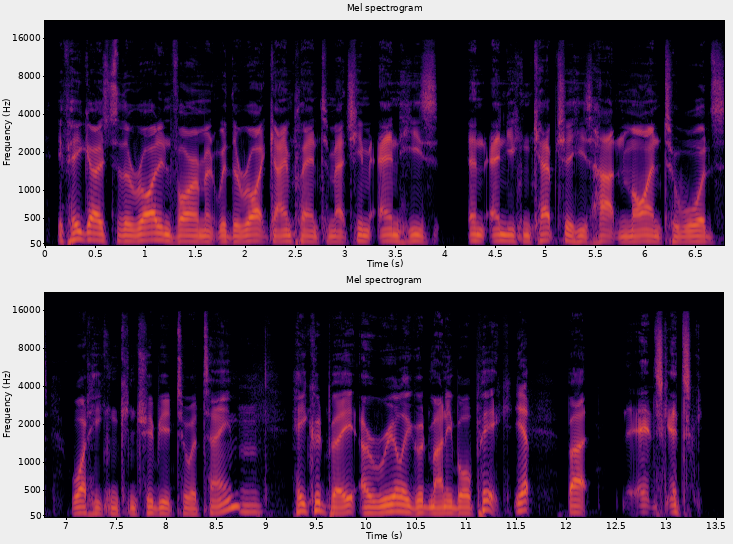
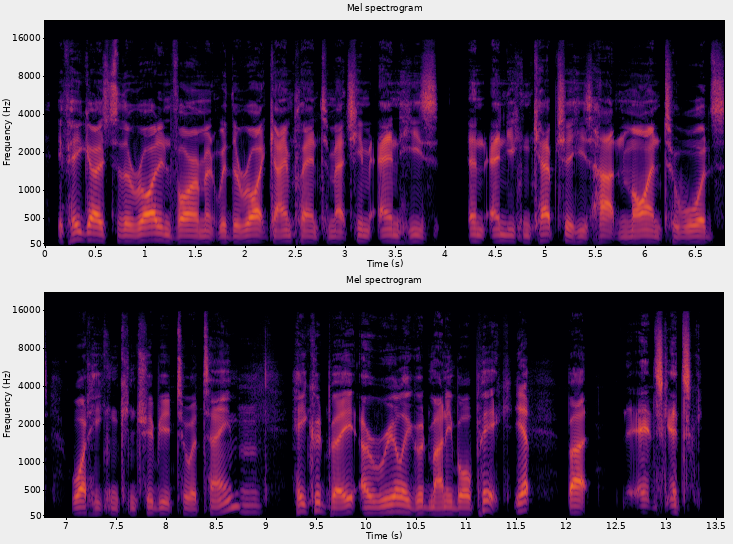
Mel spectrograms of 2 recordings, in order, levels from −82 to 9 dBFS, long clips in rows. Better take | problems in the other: first | thin; somewhat; fading below 500 Hz

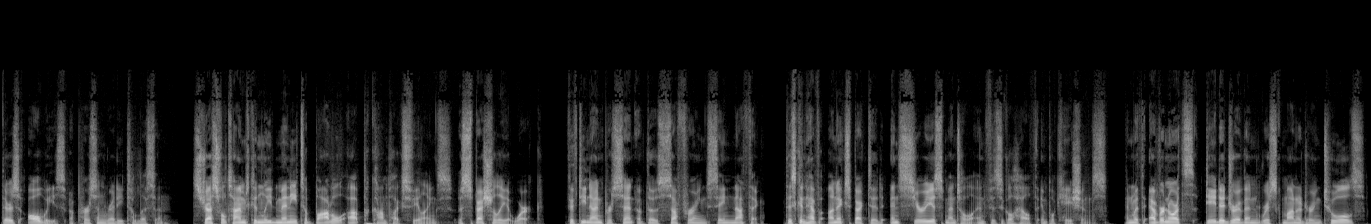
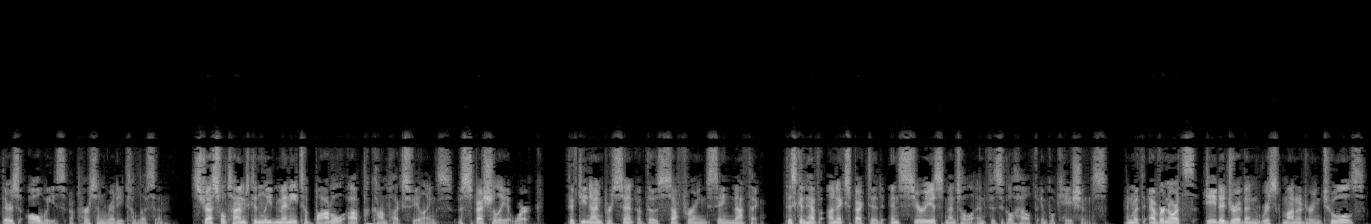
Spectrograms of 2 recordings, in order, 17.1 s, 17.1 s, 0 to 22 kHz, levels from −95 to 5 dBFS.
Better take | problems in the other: first | garbled, watery; badly; nothing above 7.5 kHz

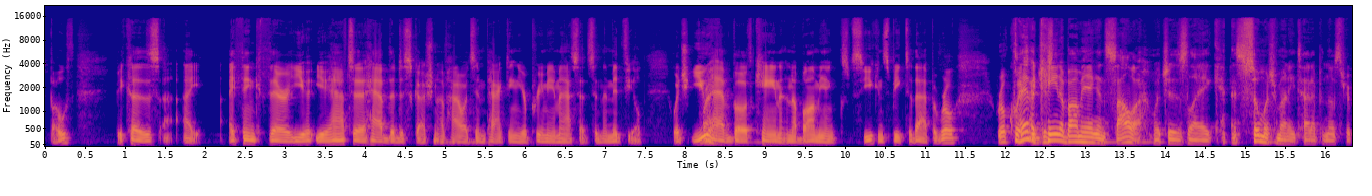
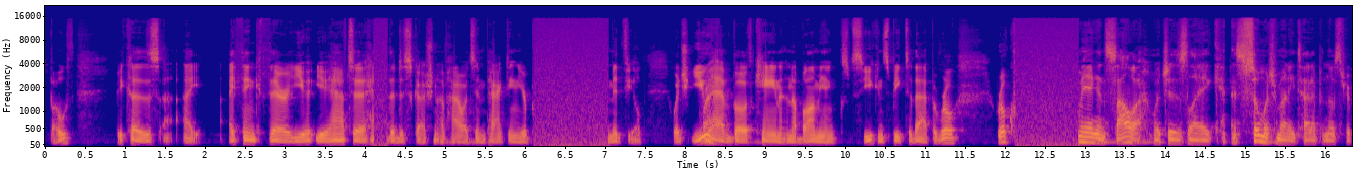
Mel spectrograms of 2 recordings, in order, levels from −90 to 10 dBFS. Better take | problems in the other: first | audio cutting out; filled with static; at 4 s, at 6 s for 1 s and at 12 s for 1 s

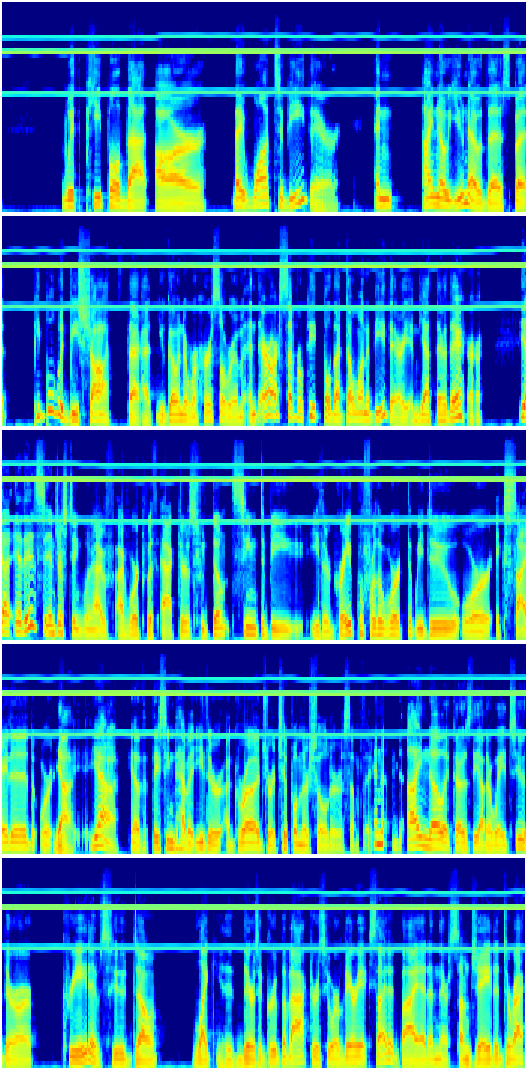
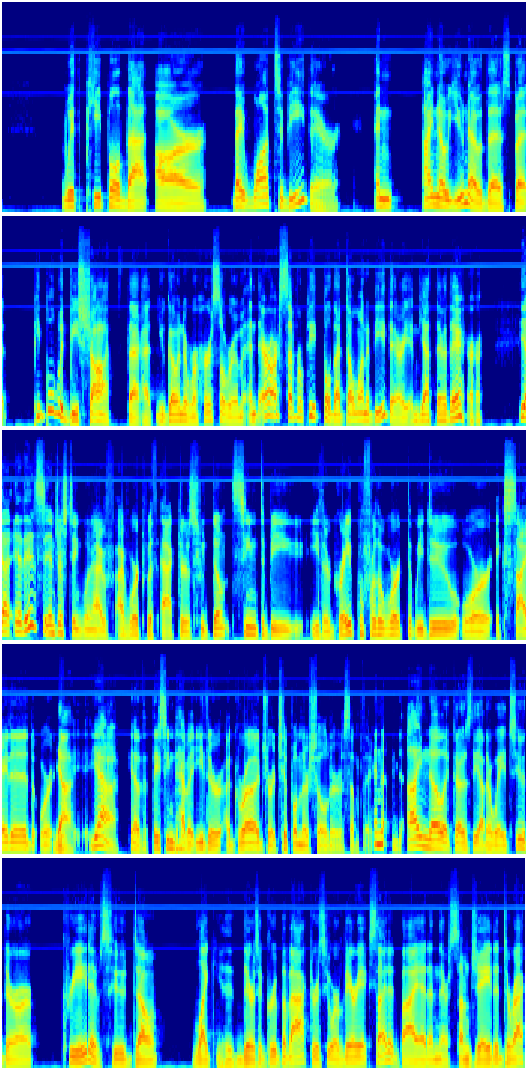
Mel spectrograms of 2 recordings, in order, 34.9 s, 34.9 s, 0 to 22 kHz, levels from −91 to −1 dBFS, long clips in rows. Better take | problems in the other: second | high-pitched whine; loud; throughout; 8 kHz, 5 dB below the speech; faint in the second

